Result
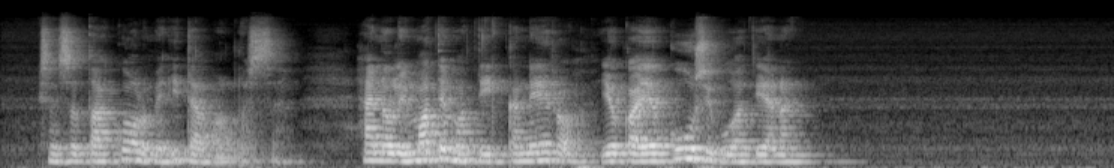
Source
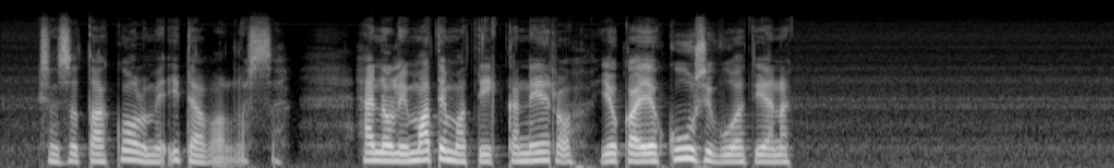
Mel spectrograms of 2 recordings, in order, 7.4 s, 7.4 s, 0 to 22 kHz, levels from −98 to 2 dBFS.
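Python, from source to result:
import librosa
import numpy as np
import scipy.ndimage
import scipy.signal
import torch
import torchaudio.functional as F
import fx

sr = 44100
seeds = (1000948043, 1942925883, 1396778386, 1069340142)

y = fx.room_shoebox(x, sr, seeds[0], volume_m3=62.0, walls='mixed', distance_m=0.6)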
